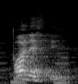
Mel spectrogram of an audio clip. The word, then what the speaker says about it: honesty: Honesty, the H is silent.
